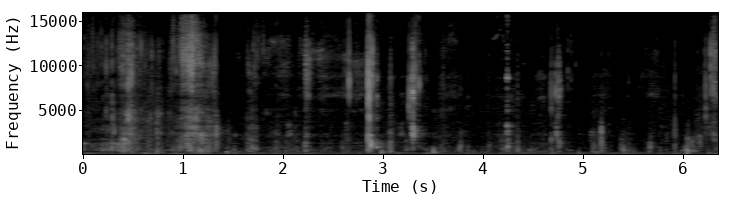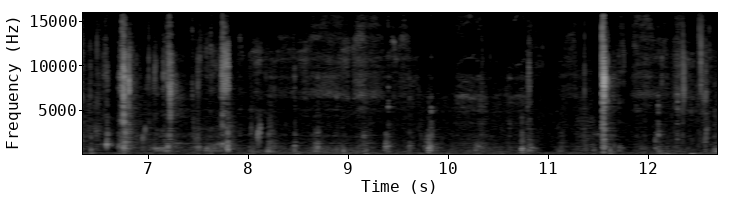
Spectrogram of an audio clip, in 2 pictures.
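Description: Close-miked biting and chewing of pizza crust: crisp crunches and wet mouth clicks coming irregularly, heaviest in the first second or so, with one sharp click near the end.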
